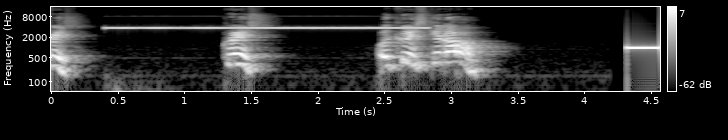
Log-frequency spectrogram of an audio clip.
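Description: A teenage boy speaks casually, close by.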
